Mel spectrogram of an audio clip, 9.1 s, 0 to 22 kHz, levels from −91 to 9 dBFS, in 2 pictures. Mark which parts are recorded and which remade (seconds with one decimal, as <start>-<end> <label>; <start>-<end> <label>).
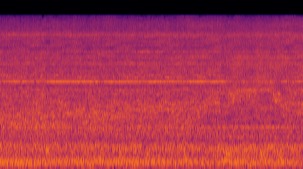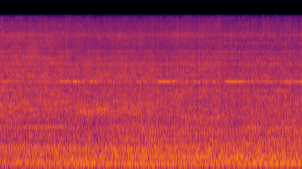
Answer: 0.0-3.4 recorded; 3.4-4.2 remade; 4.2-4.9 recorded; 4.9-7.9 remade; 7.9-9.1 recorded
